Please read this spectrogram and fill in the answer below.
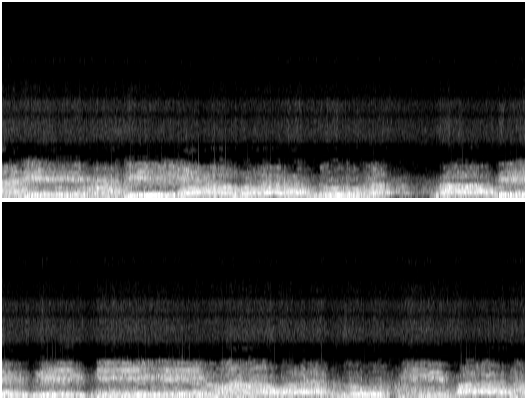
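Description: A choir singing with music, many voices together, dipping briefly about five seconds in before going on.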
